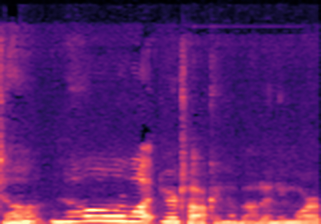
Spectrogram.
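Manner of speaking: mock whisper, high and soft.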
